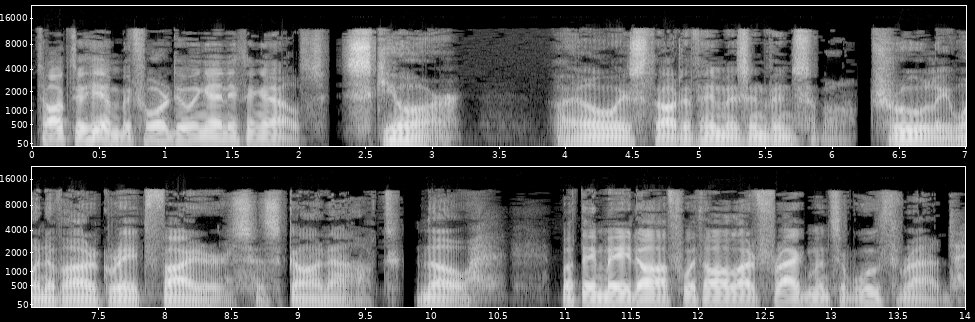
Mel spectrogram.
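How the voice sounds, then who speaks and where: A man's voice: on the low side, slow pace, dry recording, clean studio sound. A man voicing a proud, stern Nord warrior for a fantasy video game, with a solemn, commanding and terse delivery. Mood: grieving, grave. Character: gruff proud Nord warrior, stern battle-hardened brother-in-arms.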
